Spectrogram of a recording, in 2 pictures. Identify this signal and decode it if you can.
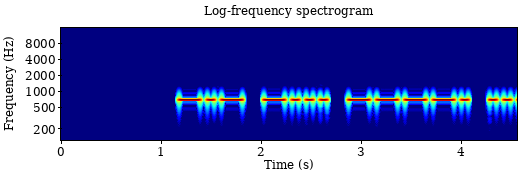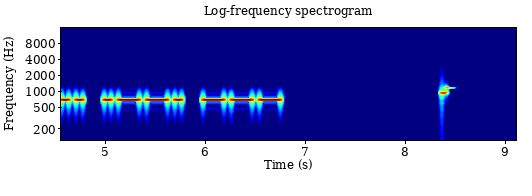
Morse code, heard as a keyed tone, about 17 wpm, 700 Hz. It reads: KB9HPO
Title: USA Call Signs - 6 Characters - 2x Character Spacing - 17wpm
